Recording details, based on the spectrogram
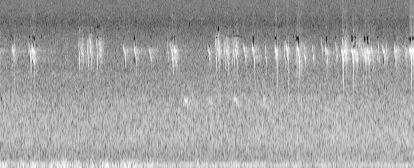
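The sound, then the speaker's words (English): A group of about eight wild birds calls repeatedly in short, high-pitched chirps and clucks, scattered and overlapping through the whole stretch over a steady low rumble of background noise, with no talking. “Eight birds all together now.”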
